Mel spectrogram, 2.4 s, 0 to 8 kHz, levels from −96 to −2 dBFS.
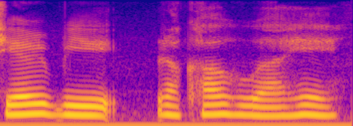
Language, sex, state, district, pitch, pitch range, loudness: Hindi, female, Arunachal Pradesh, Papum Pare, 180 Hz, 170-185 Hz, -15 LUFS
